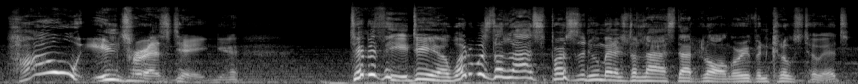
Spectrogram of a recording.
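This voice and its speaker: A man's voice: sits high, wildly swooping pitch, a little slow, slight background noise, exaggerated voice. A man voicing a suave, theatrical demonic bird tempter in a roleplay audio, drawling with mockingly polite, condescending villainy. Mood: intrigued, gloating. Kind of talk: scripted character roleplay audio.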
